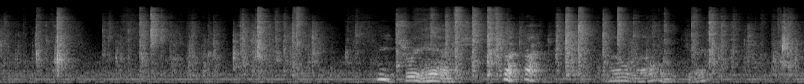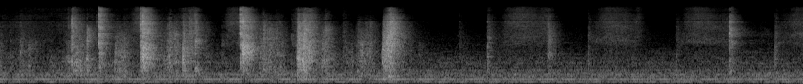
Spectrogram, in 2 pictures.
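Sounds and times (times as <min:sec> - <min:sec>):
hand rubbing a sheet: 0:12.9 - 0:16.0.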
